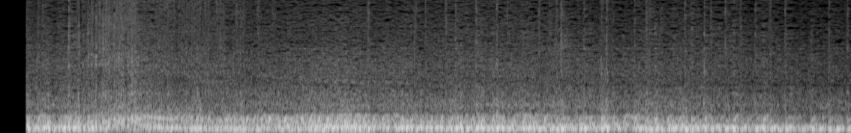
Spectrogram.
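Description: Motorcycle engine running with a deep, rough rumble, revving up briefly about a second in.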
